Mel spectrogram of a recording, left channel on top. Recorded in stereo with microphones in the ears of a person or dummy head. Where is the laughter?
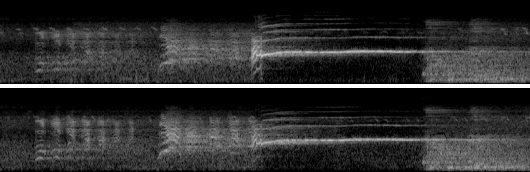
5° right (ahead or behind), 1.3 m; by 3.5 s 25° right (ahead or behind), 3 m.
